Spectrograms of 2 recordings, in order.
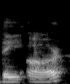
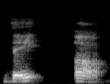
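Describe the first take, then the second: First: The are is said in a plain American way. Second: The are has a British a mixed with o.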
